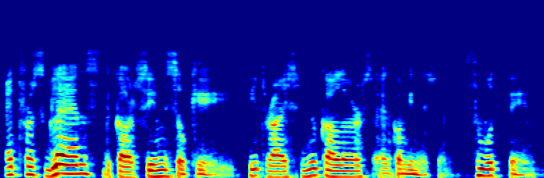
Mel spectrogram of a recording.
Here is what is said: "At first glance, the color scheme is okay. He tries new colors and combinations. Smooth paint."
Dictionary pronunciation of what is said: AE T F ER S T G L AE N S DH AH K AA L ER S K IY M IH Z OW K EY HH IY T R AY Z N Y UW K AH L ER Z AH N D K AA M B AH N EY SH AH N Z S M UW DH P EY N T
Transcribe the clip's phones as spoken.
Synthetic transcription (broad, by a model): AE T F ER S T G L AE N S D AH K AA L ER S IY M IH S OW K EY HH IY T R AY S N Y UW K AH L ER S AH N D K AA M B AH N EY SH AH N S M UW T P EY N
